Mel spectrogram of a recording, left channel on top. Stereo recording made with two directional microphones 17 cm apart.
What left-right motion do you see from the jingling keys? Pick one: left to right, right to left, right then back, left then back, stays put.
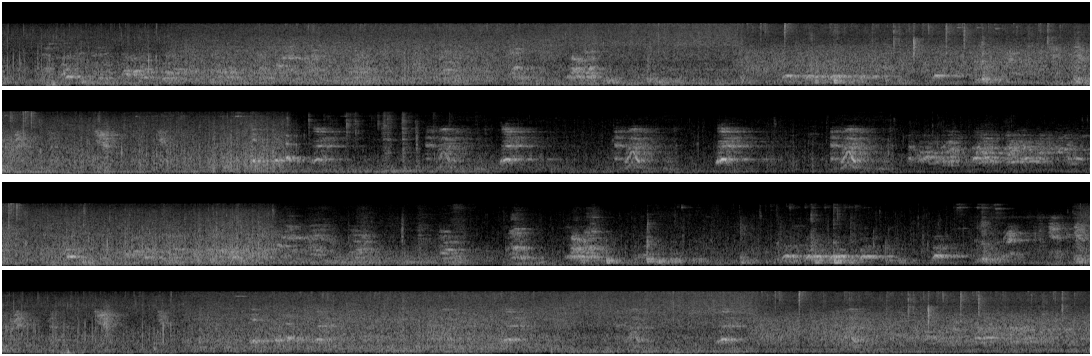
left then back.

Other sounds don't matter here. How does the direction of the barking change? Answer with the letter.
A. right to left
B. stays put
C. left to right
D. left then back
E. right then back
E.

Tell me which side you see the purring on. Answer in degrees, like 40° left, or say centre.
20° left.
